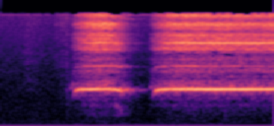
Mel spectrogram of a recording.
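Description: A toy steam train whistle gives two loud, breathy toots: a short one, then a longer held one. Each is a steady mid-pitched tone wrapped in airy hiss. No one speaks.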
